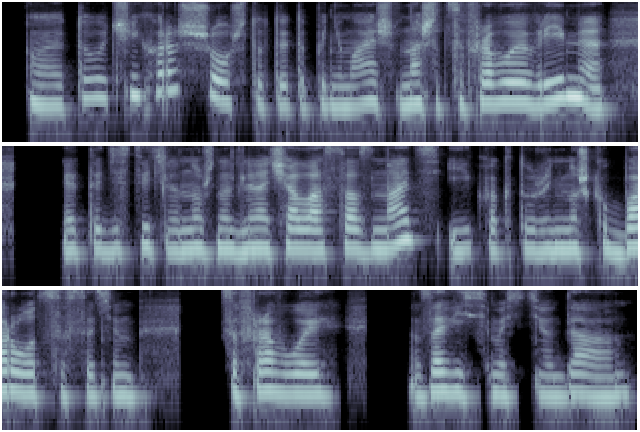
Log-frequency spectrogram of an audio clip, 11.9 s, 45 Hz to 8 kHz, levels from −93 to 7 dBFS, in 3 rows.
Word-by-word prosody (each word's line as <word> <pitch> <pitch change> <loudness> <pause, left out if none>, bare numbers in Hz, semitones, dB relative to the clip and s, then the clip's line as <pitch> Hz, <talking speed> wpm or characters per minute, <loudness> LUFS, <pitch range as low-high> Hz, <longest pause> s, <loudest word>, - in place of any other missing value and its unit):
А 185 -3 -2
это 180 +6 -7
очень 240 +3 +1
хорошо, 270 -5 +2
что 190 - -6
ты 180 +1 -6
это 180 - -10
понимаешь 180 +3 -2
в - - -14
наше 190 -1 +4
цифровое 200 +3 +3
время. 195 -3 +4 0.5
Это 175 +1 -5
действительно 175 +1 -5
нужно 185 0 -1
для 175 0 -1
начала 185 0 +4
осознать 185 +7 +1
и 175 +1 -6
как-то 180 +1 -9
уже 175 0 -3
немножко 180 +2 +1
бороться 180 -1 +2
с 165 +1 -5
этим, 170 0 -4 0.5
цифровой 180 -2 0 0.4
зависимостью, 170 -2 -1
да. 165 -1 -2
180 Hz, 140 wpm, -24 LUFS, 175-195 Hz, 0.5 s, наше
